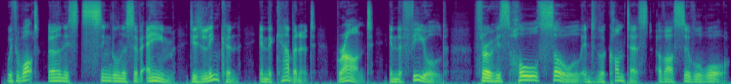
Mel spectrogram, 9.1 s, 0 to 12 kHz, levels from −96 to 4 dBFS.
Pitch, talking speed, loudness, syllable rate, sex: 115 Hz, 170 wpm, -19 LUFS, 4.7 syllables/s, male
